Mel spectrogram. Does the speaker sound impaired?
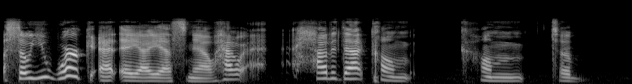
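Yes: stuttering; childhood-onset stuttering, no childhood therapy, covert over 30 years, unconscious word switching, open since 2007 albany nsa chapter; formerly avoided speaking situations, speechless at first self-help group meeting, said name and stutter by fourth or fifth; here repeated sounds, repeated words, prolonged sounds.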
